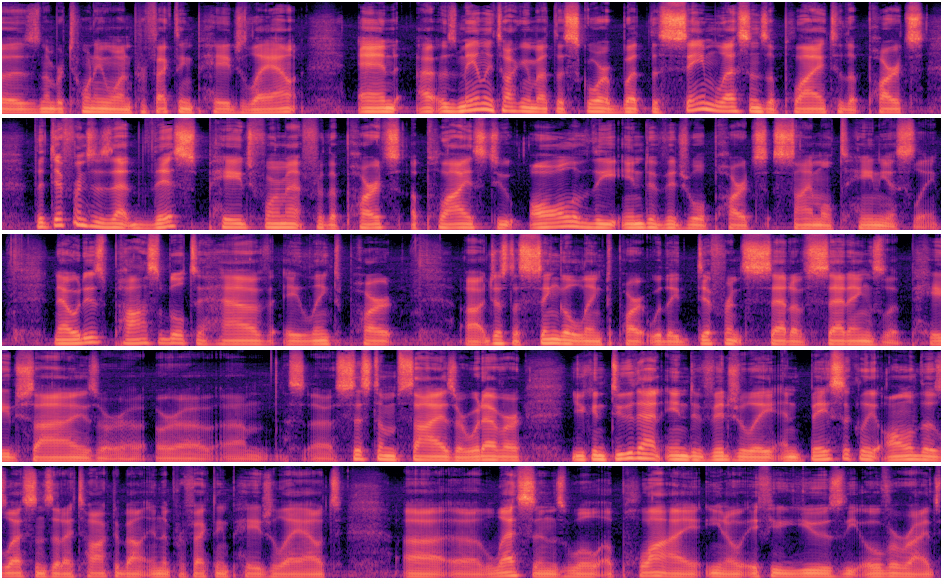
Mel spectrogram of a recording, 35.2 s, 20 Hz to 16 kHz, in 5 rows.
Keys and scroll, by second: 17.8 alt+super+..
